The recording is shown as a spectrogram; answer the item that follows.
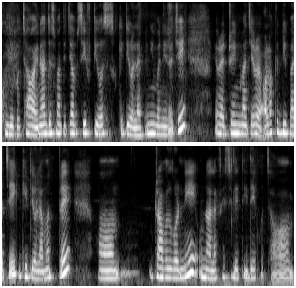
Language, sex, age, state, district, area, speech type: Nepali, female, 18-30, West Bengal, Kalimpong, rural, spontaneous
